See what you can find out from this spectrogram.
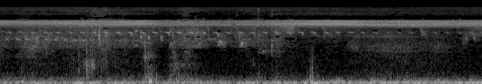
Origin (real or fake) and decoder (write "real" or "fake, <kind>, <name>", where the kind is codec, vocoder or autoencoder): real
